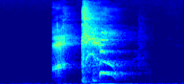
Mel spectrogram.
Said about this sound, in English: Oh, have to sneeze.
